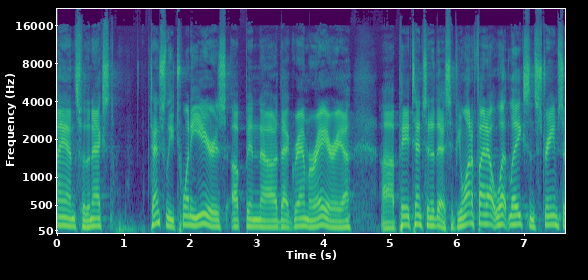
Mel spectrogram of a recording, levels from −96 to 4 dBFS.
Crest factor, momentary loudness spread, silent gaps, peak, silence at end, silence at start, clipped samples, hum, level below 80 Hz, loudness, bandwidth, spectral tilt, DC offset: 12 dB; 6 LU; none; -6 dBFS; 0 s; 0 s; under 0.1%; none; -44 dBFS; -17 LUFS; over 20 kHz; -4 dB/octave; under 0.1%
